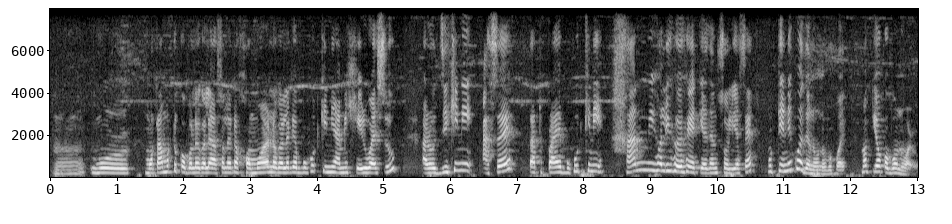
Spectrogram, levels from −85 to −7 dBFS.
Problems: none marked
